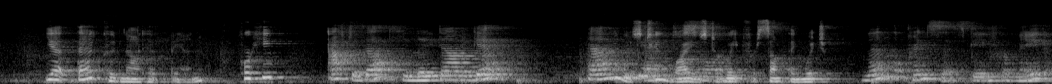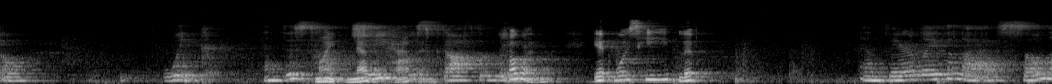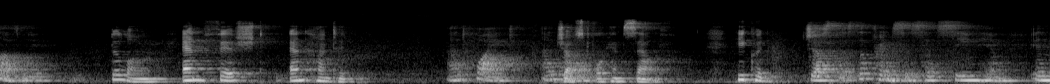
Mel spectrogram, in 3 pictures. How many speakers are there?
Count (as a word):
two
